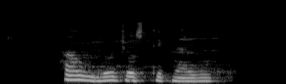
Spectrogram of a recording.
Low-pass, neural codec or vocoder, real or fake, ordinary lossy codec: 7.2 kHz; vocoder, 22.05 kHz, 80 mel bands, WaveNeXt; fake; Opus, 24 kbps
